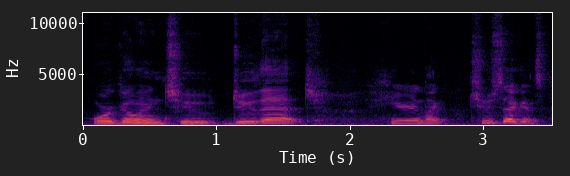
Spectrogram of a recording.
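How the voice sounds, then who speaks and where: A man's voice: fairly high pitch, unhurried, dark tone. A man hosting a family livestream, chatting casually and reading a bedtime story in an informal, explanatory way.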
